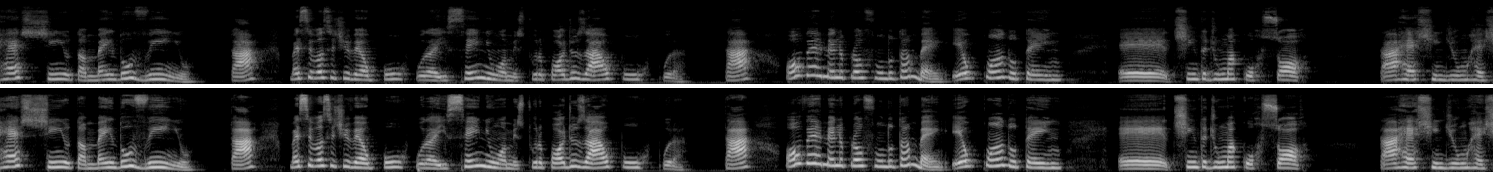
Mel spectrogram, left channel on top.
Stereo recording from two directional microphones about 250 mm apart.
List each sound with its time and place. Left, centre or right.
0.0 s a woman's voice: right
